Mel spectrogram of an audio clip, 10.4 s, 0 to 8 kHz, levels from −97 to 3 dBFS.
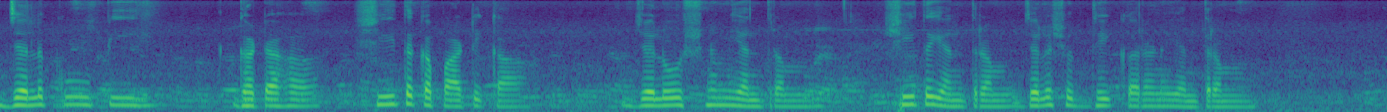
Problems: background conversations at intervals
